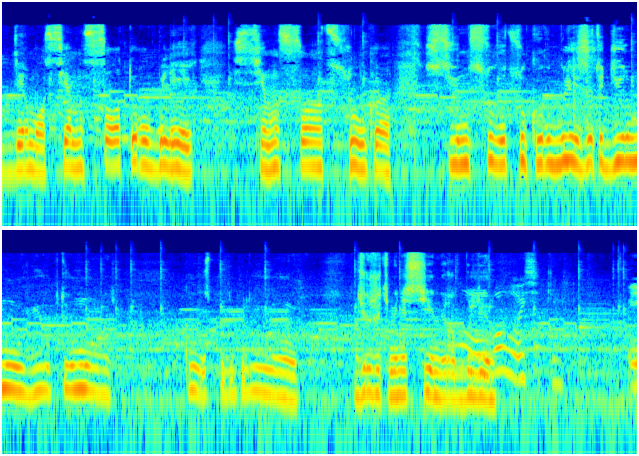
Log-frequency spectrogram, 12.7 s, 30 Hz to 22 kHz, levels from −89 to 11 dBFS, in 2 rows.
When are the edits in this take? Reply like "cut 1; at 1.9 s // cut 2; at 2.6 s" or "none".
none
